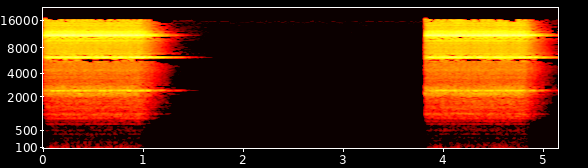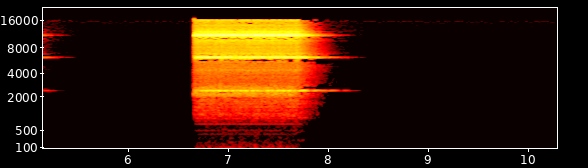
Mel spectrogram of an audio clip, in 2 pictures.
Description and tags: The doorbell in my apartment is so loud and obnoxious I decided to share my pain with the rest of the world, lol. In all seriousness, hopefully someone finds it useful for their production.
The first sample is the purest, with the last two I *attempted* some dampening, but the difference is really inaudible.
Recorded with Zoom H6 (XY capsule), minimal processing done (loudness normalization, slight panning rebalance, hi-pass @ 40hz).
